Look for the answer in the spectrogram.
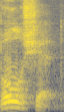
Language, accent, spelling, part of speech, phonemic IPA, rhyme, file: English, US, bullshit, noun / adjective / verb / interjection, /ˈbʊɫʃɪt/, -ɪt, En-us-bullshit.ogg
- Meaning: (noun) 1. Feces produced by a bull 2. Any assertions or information that are either false or misleading.: Statements that are false or exaggerated to impress or cheat the listener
